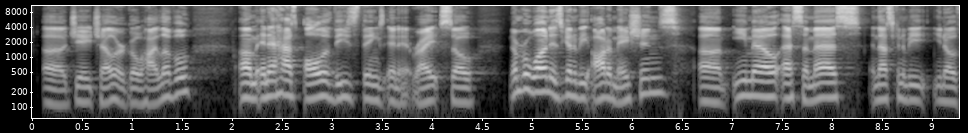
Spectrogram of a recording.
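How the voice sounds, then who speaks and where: Casual young man, slightly raspy from a cold. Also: mid-range voice. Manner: loose and conversational, tags sentences with "right?". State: a little sick, slightly raspy. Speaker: agency owner teaching business sales. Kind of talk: casual talking-head business tutorial.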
